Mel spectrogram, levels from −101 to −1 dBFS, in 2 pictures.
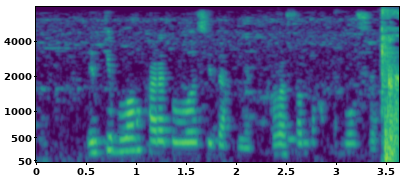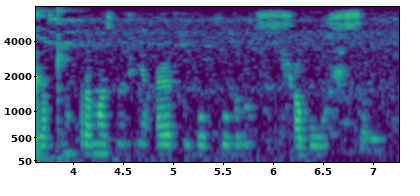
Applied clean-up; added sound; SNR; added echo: classical method Wiener filter.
